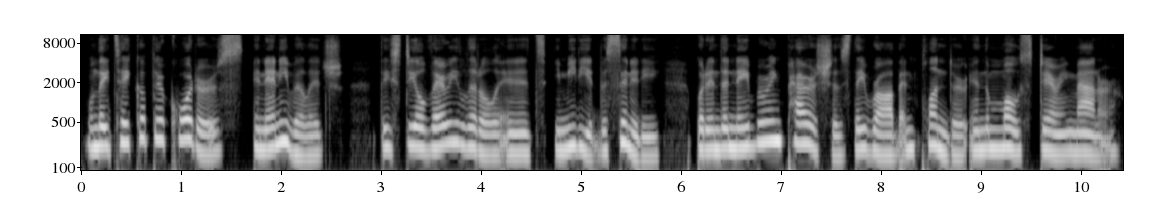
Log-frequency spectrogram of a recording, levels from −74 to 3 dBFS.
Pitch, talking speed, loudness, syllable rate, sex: 195 Hz, 180 wpm, -17 LUFS, 5.3 syllables/s, female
